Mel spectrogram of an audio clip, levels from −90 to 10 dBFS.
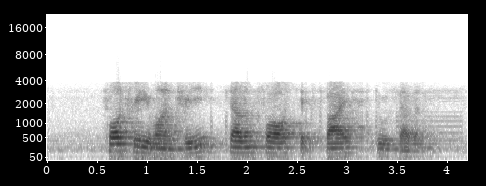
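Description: Speech runs through the GSM full-rate codec for its whole length, band-limited to about 200 Hz–3.4 kHz, with a plainly buzzy, gravelly roughness that fits the 13 kbit/s codec rather than plain narrowband filtering. From 1.64 to 3.30 s, GSM signalling bursts add faint galloping ticks and short 217 Hz buzzes, roughly 25 dB down, broken into groups rather than continuous. At 3.14–3.19 s, lost GSM frames hold the sound for 40 ms as a metallic ring, fitting two concealed frames, not a dropout to silence. From 3.49 to 4.16 s, GSM phone buzz sits as a steady, raspy 217 Hz tone with harmonics, about 30 dB below the speech, unbroken as during a call.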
